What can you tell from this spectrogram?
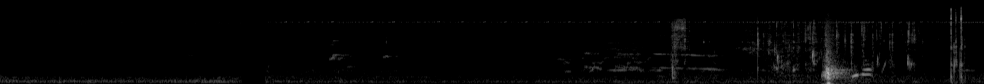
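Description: A rooster crowing about seven to eight seconds in, over a steady high-pitched buzz, with a few faint knocks.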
